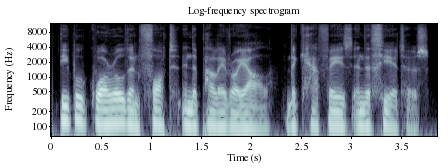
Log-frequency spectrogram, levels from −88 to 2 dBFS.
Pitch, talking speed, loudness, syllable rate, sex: 100 Hz, 200 wpm, -19 LUFS, 5.5 syllables/s, male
